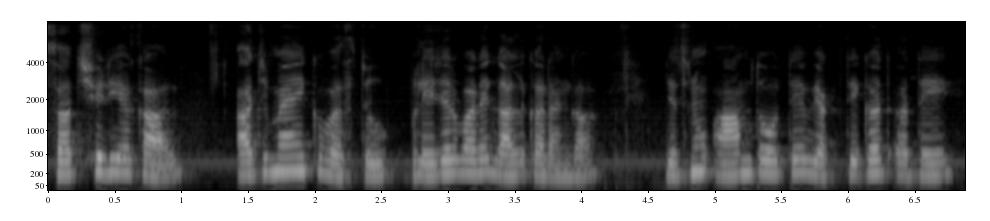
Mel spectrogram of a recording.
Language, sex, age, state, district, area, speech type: Punjabi, male, 18-30, Punjab, Kapurthala, urban, spontaneous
